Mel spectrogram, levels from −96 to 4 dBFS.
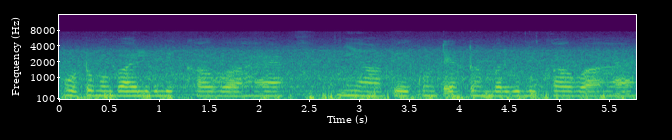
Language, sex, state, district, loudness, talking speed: Hindi, female, Haryana, Jhajjar, -16 LUFS, 135 wpm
